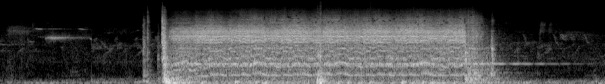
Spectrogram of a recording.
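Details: 1974 Ford F-750 dump truck sitting 4–5 years, carburetor rebuilt for leaking seals, spark confirmed at the coil: about three seconds of hard starter cranking that sounds close to firing but never runs; cranks but won't start.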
